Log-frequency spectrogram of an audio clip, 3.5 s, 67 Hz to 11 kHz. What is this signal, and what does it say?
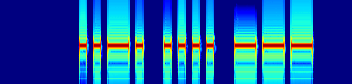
Morse code, heard as a keyed tone, about 17 wpm, 700 Hz. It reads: FHO
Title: USA Call Sign Postfixes - 3 Letters 17wpm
